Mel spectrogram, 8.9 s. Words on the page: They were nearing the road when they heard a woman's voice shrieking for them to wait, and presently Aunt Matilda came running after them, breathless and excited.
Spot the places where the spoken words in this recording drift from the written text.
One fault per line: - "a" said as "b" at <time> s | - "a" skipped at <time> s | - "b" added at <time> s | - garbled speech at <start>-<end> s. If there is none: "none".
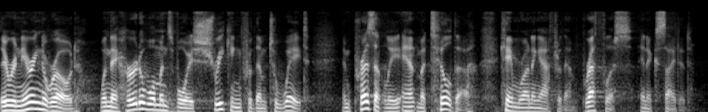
none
